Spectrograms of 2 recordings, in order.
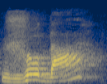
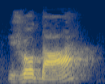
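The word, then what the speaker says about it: Jodha: Se chama Jodar Akbar.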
